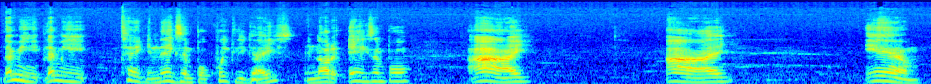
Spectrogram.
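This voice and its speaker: A young man teaching an English lesson at a whiteboard, slowly repeating each phrase several times. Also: high voice, bright, forceful tone, breathy edge. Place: indoors at a whiteboard. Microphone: camera close by.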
